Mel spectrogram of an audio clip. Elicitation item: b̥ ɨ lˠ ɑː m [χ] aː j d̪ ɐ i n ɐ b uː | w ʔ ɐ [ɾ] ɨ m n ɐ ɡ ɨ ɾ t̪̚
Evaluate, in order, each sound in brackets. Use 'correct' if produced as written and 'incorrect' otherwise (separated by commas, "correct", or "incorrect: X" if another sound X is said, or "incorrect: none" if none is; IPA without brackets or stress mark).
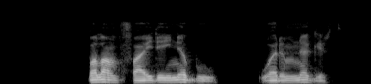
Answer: incorrect: f, correct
